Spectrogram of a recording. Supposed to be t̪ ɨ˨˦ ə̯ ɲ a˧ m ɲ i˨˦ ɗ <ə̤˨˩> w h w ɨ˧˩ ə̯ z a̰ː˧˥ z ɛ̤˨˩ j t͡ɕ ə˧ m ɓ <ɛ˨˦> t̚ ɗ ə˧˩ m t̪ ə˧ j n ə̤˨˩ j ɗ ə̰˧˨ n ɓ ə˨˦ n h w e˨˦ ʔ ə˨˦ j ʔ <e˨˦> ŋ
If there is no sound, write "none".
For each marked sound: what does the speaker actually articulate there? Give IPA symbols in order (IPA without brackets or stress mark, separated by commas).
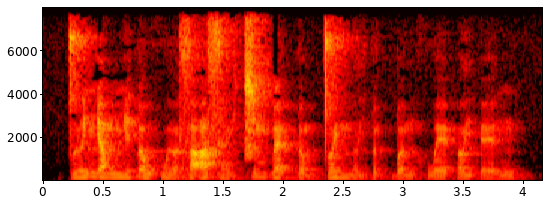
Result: ə˨˦, ɛ˨˩, e˨˦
